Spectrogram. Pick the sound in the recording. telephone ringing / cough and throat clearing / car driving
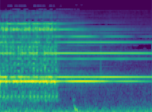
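telephone ringing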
